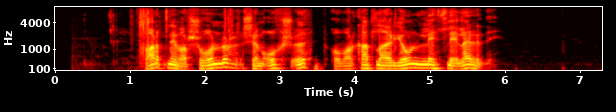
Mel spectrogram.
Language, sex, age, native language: Icelandic, male, 70-79, Icelandic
